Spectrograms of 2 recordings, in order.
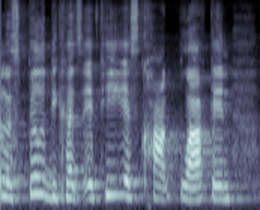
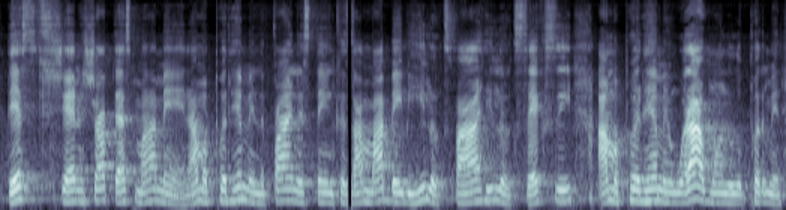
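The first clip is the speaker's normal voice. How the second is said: low, soft swooning stylist voice; low doting lover's murmur; 9 semitones lower, 5 dB quieter than usual. Retold or imitated. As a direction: purr it like he's smitten with his man. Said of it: "he's like".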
